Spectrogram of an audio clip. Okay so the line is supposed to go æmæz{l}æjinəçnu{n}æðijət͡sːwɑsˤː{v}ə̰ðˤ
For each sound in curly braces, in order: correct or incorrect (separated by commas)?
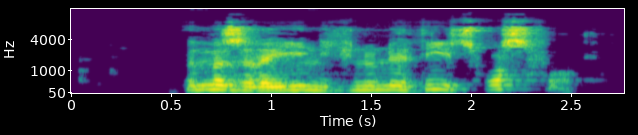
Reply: incorrect, correct, incorrect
